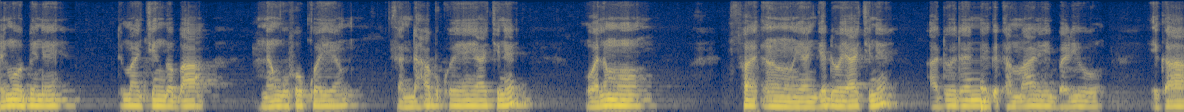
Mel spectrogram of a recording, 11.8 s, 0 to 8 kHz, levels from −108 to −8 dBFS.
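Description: Brief smears and wobbles at 0.70 to 0.76 s, 1.90 to 1.96 s, 2.86 to 2.90 s and 7.56 to 7.62 s are short concealed packet loss: around 40 ms of audio (20 ms at 2.86 s) arrived too late, and the receiver extended the preceding sound before blending back.

At 9.74 to 9.82 s a concealed gap marks a burst of packet loss. About 60 ms went missing in a row, and the concealment stretched and attenuated the last sound until the audio resumed further on, within a call band that stops at 8 kHz.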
